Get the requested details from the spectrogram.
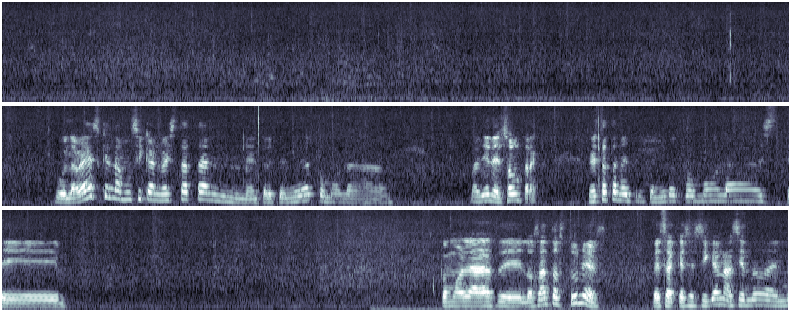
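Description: Tyres hiss on a snowy road.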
